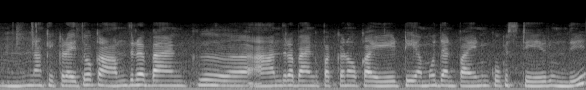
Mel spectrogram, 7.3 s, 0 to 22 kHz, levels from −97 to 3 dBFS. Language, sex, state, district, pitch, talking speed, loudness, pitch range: Telugu, female, Andhra Pradesh, Guntur, 210 Hz, 140 wpm, -24 LUFS, 200-220 Hz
